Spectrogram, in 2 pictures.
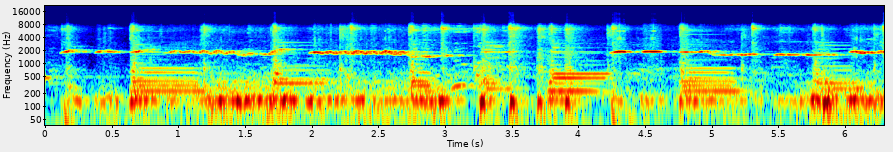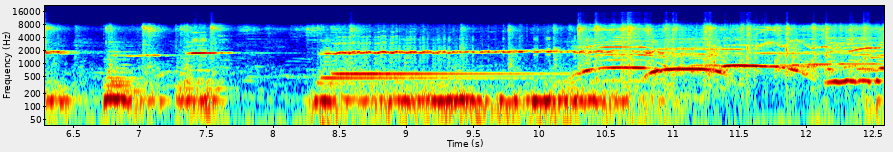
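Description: A woman whistling a melody into a microphone over electric guitar notes, ending on a long held whistle over a held chord. Near the end the audience cheers and whoops.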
